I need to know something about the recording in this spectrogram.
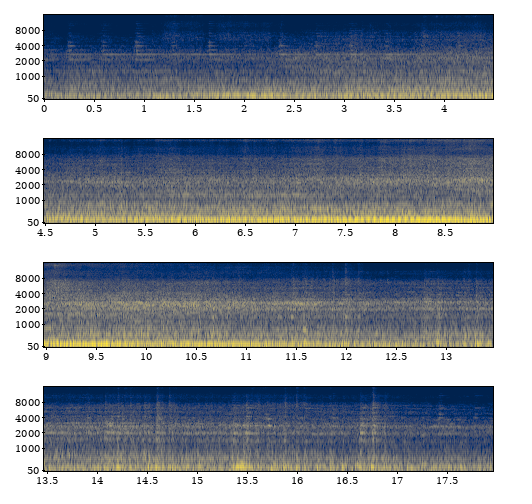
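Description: A railroad crossing bell rings.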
